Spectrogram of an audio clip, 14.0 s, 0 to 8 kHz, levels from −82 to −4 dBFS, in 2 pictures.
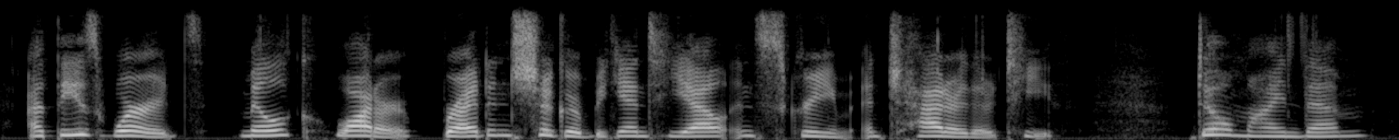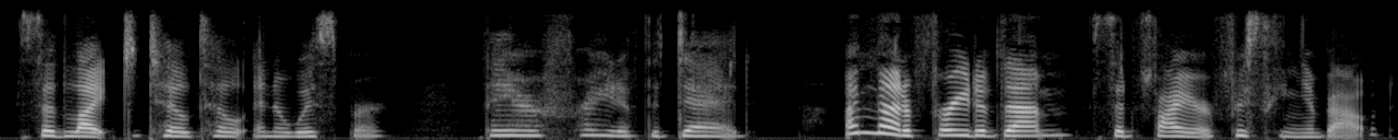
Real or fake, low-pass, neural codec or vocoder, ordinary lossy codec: real; 7.2 kHz; none; Opus, 64 kbps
